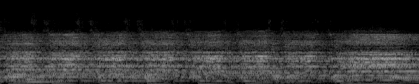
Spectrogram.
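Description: A mixed choir singing together in full voice. The voices come in all at once right at the start and hold a dense, sustained sound.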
